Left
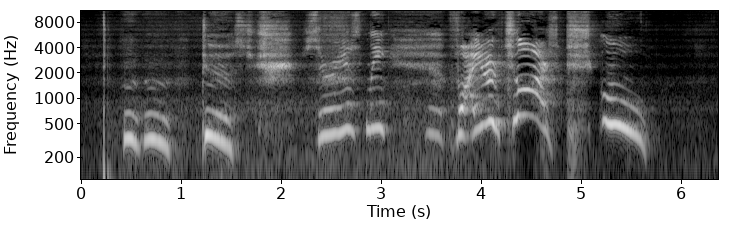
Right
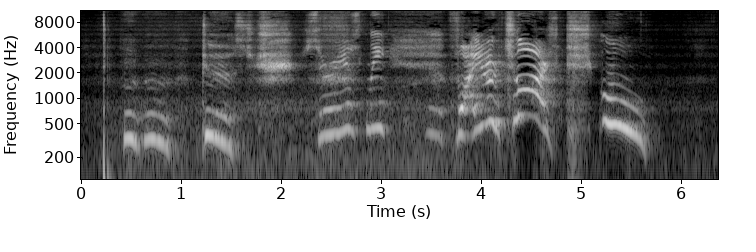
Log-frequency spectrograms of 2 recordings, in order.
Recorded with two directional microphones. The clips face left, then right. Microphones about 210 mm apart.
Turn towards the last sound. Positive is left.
turn(degrees=40)  # may be behind; listen again after turning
